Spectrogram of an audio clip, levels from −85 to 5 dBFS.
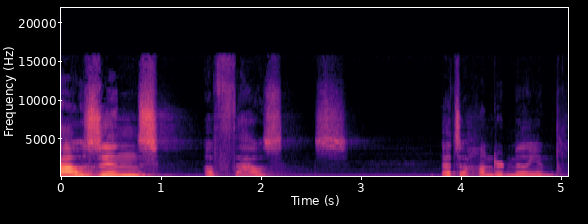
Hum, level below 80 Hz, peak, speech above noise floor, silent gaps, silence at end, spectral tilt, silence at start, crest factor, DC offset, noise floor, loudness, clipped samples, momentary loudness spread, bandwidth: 60 Hz at -55 dBFS; -56 dBFS; -4 dBFS; 29 dB; none; 0.05 s; -4 dB/octave; 0 s; 24 dB; under 0.1%; -55 dBFS; -28 LUFS; under 0.1%; 17 LU; 16 kHz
